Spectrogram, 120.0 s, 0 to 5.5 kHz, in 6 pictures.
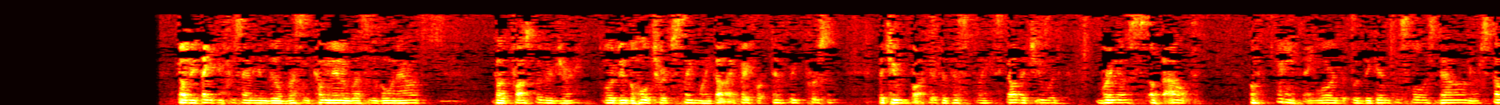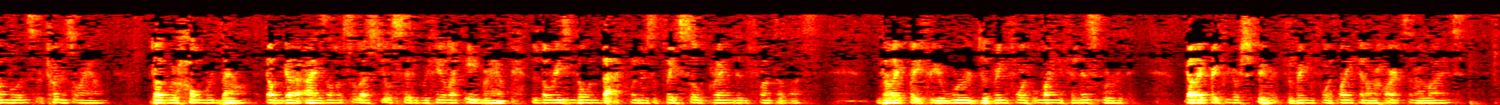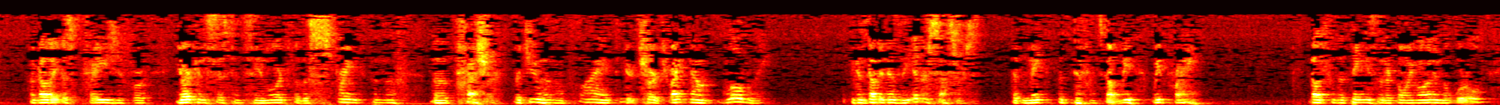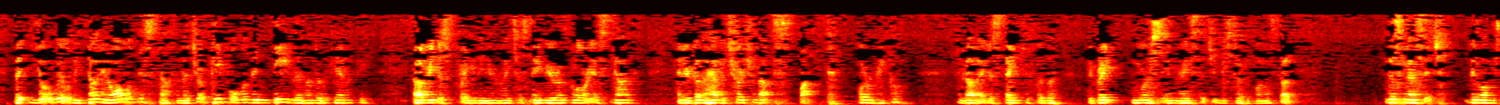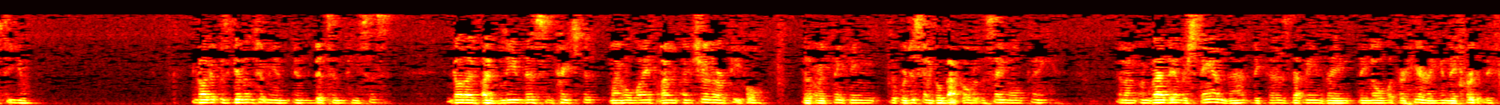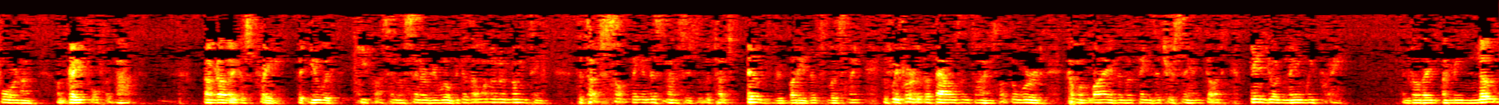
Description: Sermon 4/19/20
